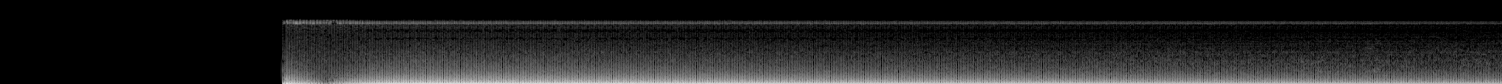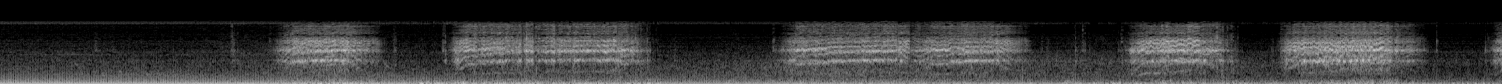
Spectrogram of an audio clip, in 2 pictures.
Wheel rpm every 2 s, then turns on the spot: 0, 0, 0, 0, 0, 0, 0, 0, 0, 60, 110, 50, 70, 50, 70.
18-20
